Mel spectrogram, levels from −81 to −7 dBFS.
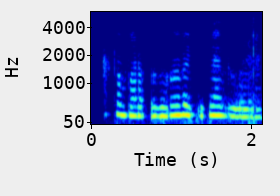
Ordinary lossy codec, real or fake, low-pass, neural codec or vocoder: Opus, 64 kbps; fake; 5.4 kHz; codec, 44.1 kHz, 1.7 kbps, Pupu-Codec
